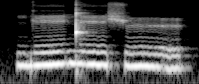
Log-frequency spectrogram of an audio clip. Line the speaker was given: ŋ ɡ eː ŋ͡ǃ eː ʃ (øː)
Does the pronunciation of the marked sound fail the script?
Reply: no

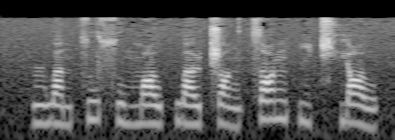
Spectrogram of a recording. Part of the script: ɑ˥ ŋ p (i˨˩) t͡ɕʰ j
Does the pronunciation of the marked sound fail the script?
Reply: no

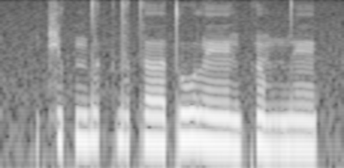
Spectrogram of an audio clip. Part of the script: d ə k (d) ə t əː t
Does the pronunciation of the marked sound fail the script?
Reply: no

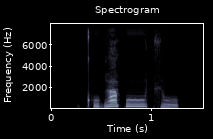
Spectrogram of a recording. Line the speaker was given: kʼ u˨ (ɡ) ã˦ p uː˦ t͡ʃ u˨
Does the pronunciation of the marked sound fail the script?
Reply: no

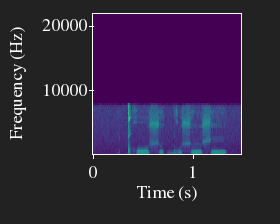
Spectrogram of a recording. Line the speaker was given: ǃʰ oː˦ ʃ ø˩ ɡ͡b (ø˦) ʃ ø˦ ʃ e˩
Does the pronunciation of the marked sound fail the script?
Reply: yes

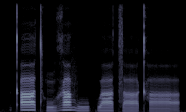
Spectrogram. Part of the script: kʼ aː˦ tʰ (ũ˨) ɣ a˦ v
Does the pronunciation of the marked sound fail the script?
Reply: no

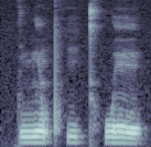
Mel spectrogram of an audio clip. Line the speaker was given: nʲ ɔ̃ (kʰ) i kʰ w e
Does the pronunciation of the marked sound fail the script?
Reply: yes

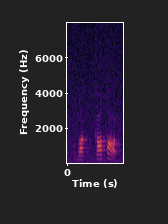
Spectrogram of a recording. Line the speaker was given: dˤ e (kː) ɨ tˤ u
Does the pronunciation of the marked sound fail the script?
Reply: no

